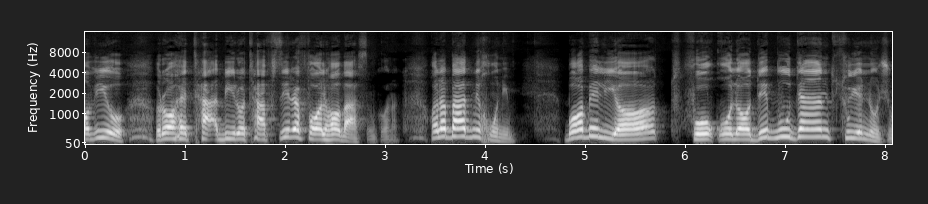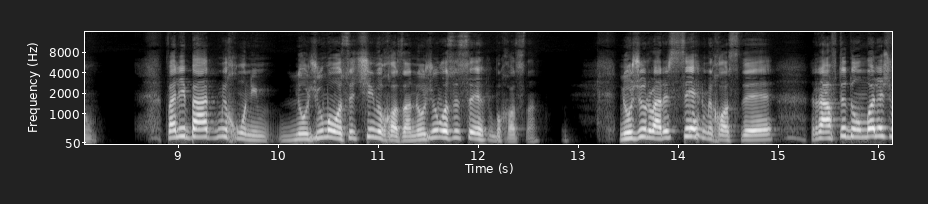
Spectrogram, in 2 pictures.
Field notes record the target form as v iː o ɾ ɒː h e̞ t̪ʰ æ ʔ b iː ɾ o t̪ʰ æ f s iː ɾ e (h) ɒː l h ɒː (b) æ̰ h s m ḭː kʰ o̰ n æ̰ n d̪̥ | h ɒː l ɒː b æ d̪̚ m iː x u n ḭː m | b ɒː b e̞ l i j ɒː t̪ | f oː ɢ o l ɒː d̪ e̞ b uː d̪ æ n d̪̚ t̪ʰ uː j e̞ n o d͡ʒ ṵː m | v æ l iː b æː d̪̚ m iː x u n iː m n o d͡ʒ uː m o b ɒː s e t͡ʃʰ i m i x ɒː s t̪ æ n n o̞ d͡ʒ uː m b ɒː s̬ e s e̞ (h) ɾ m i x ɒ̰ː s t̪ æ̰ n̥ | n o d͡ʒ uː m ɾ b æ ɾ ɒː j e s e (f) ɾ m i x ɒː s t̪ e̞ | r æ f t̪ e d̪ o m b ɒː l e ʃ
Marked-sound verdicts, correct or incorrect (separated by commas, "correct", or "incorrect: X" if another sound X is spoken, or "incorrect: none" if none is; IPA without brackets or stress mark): incorrect: f, correct, correct, incorrect: h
